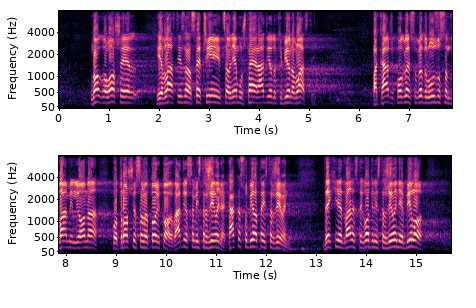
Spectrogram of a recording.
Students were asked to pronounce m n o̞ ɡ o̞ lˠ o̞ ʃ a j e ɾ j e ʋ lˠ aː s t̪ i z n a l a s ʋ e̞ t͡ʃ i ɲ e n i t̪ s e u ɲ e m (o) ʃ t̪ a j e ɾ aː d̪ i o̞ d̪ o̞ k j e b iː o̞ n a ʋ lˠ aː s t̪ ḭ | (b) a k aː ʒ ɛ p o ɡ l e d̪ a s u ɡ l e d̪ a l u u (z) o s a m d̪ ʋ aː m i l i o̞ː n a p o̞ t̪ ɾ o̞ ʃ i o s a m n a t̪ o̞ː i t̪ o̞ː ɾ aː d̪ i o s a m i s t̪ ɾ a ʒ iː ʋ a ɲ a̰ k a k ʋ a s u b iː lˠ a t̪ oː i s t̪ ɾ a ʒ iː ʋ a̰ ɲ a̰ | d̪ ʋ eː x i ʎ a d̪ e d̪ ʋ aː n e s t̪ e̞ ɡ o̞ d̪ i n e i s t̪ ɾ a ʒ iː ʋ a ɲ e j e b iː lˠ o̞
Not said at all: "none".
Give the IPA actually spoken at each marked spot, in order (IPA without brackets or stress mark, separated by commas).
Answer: u, p, z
